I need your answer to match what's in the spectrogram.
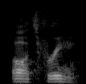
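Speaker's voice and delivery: ordinary talk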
